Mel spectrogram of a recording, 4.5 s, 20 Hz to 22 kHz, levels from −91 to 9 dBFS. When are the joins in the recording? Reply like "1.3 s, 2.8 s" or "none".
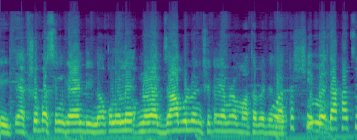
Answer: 1.7 s, 3.5 s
